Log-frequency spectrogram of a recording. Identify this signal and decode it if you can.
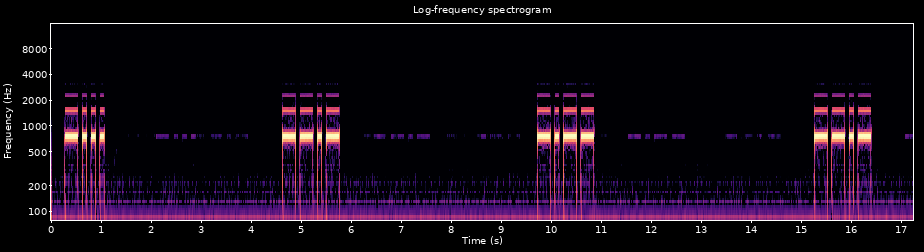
Morse code, heard as a keyed tone, about 14 wpm, 760 Hz. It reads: B Q Y Q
